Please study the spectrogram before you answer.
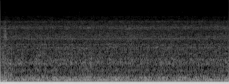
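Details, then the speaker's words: Warm V8 (about 180°) in a G10 van at steady idle, timing set near 10° after complaints of hard starting and an occasional loud bang on startup; idle is low, even and smooth with no misses, and the carb is about to be watched at shutdown for boiling over or flooding. "been running for a minute engine's warm 180 got a flashlight so let's uh see what happens when we shut her down"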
